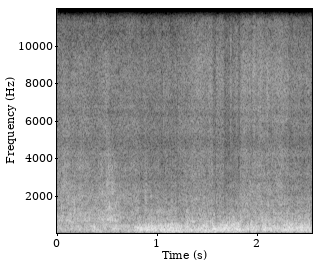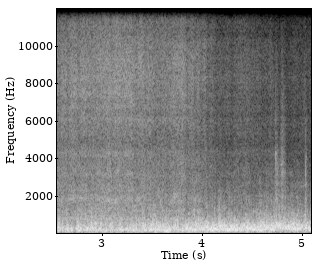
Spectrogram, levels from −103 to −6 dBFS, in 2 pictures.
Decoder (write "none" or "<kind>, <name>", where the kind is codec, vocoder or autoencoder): autoencoder, DAC-VAE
